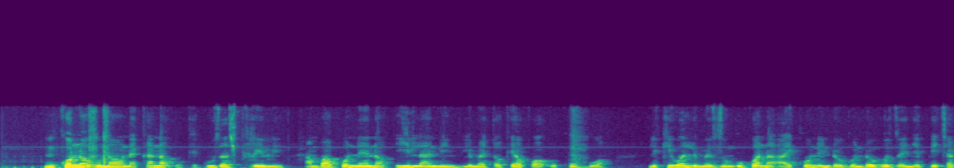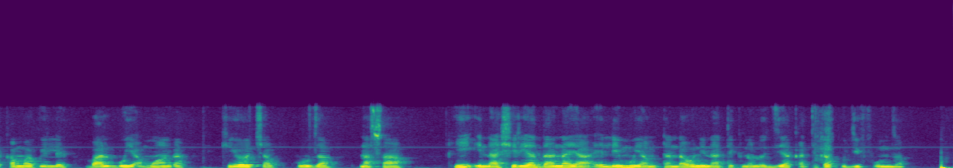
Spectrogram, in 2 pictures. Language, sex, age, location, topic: Swahili, male, 25-35, Nairobi, education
